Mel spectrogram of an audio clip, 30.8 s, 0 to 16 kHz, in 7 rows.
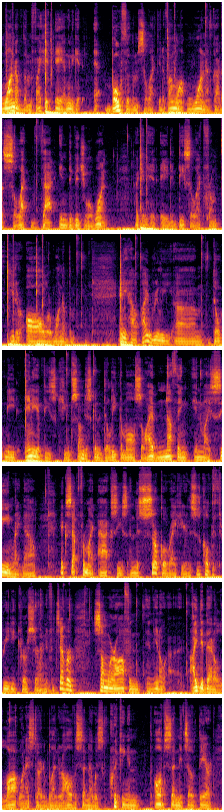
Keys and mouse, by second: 0.1 a, 0.8 a, 6.4 click, 7.1 a, 8.9 a, 11.1 x, 13.6 x.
